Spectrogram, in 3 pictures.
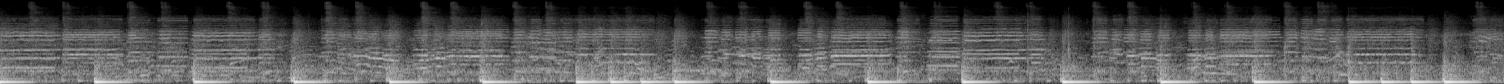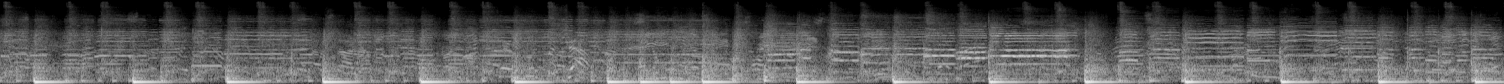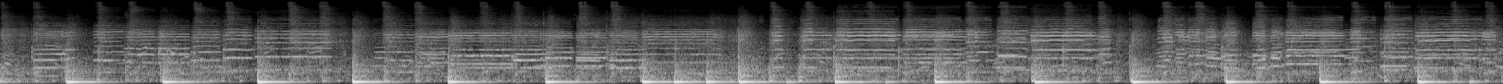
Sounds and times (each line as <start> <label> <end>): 19.6 grallers acompañan a los gigantes 23.2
